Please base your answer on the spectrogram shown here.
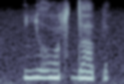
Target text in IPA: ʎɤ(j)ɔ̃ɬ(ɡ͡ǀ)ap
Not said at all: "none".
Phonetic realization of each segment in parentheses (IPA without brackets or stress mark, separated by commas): ɣ, d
